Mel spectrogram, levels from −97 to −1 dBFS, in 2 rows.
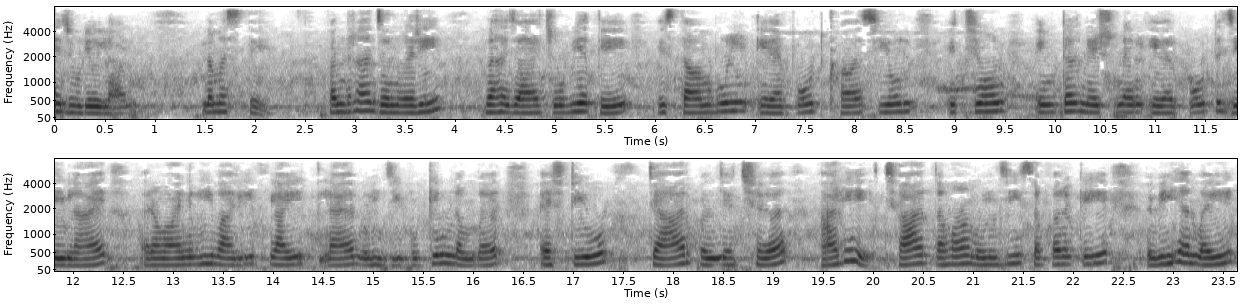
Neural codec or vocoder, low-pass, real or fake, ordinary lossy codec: codec, 16 kHz, 2 kbps, FreqCodec, larger model; 7.2 kHz; fake; MP3, 32 kbps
